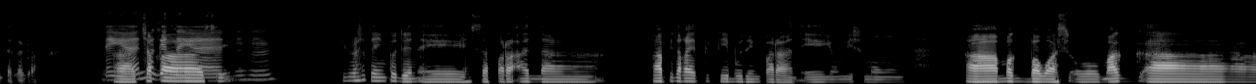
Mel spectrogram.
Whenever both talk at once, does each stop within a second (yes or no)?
no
